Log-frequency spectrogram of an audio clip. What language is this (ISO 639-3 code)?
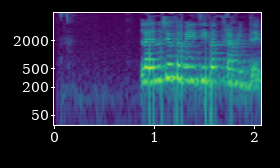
spa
